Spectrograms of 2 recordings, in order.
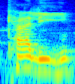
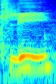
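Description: First: "كالي" in two syllables, "ka-lee"; mistaken full ending. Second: "كلي" as one syllable, "klee"; correct reduced ending. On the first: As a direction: put an open a after k in "كالي". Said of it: "مش كالي". ("كالي" غلط بمقطعين) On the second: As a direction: run k into l in "كلي". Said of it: "نطقناها كلي مش كالي". ("كلي" مقطع واحد) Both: Shown as a demonstration.

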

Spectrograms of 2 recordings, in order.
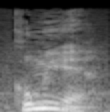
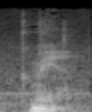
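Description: First: High, loud demand to come closer; raised, urgent command; insistent shout. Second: Said in the usual way. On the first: Real, not acted. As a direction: call out sharply to a fleeing foe. Repeated call while chasing opponent.

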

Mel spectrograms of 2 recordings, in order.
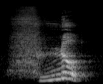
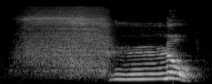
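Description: First: "Flot" loud, F and L only briefly held; shorter dictation. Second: "Flot" with a very long F and held L; drawn-out dictation. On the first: Teacher dictating the line's last syllable, short and loud. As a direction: say "Flot" compactly and distinctly, louder. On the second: Teacher dictating the line's last syllable, greatly stretched. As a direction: stretch every sound of "Flot", higher. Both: Shown as a demonstration. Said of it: "des dictées de syllabes".

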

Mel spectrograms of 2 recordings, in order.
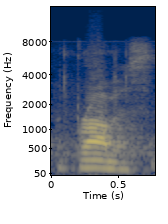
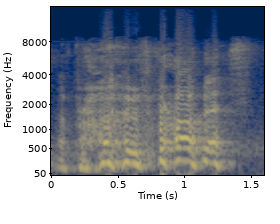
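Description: First: Said in the usual way. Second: "I promise" broken by a laugh, higher. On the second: Real, not acted. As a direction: say "I promise" while cracking up.

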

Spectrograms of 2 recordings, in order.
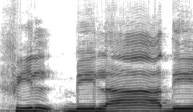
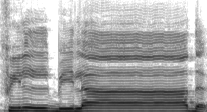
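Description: First: Slow, with the final কসরা: বিলাদি, ending in -di; joined reading, full vowel. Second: Slow, বিলাদ ending on a bare stopped দ; pause form. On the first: Teacher shows the joined form before the pause, slow and full. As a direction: read বিলাদি slowly through to the end. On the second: Teacher shows how to stop on the word, slow. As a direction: drop the last vowel, বিলাদ ends closed. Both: Shown as a demonstration. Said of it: "এখন যদি ওয়াকফ করি তাহলে".

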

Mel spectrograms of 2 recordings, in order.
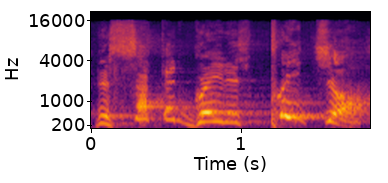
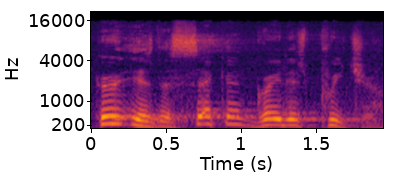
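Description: First: "second greatest preacher" pitched high and punched; raised, preacherly stress on "second greatest preacher"; emphatic. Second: Said in the usual way. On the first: Real, not acted. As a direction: hammer each word of "second greatest preacher". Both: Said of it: "I'm emphasizing it".

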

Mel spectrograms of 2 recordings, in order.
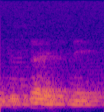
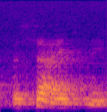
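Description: First: Softer, throwaway repeat to himself; quiet aside. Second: Said in the usual way. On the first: Acted. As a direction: drop the voice for a muttered afterthought. Self-deprecating joke, repeated as aside.

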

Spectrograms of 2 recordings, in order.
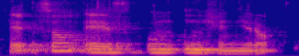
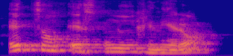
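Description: First: "Edson es un ingeniero" said slowly, falling as a plain statement; statement tune. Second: "¿Edson es un ingeniero?" rising at the end to make it a question; question by intonation. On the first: Teacher contrasting a statement with the question form: slow falling tune. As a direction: drop the voice, no question lift. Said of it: "Si yo hago esto". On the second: Teacher showing Spanish questions need only intonation: rising tune. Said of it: "qué pasa si dejo igualito y como pregunta". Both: Shown as a demonstration.

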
